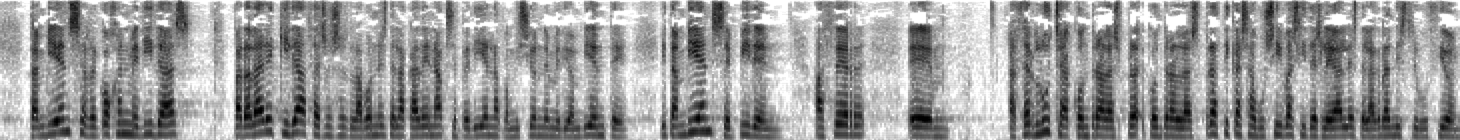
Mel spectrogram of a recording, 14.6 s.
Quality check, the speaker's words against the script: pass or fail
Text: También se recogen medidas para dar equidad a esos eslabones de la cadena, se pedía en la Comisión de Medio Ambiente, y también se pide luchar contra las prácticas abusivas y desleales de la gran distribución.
pass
